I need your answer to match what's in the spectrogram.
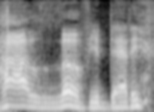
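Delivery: very low, slow, drawn-out adoring, loving delivery. A game narrator voices a character hugging the player, loving. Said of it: "Filled with so much love".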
